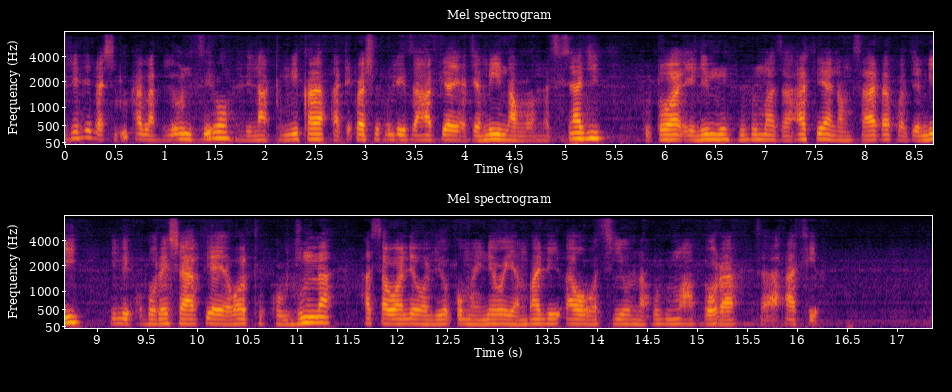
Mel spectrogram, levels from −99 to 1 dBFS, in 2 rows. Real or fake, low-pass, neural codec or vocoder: fake; 7.2 kHz; codec, 24 kHz, 1 kbps, SNAC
